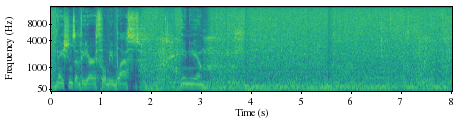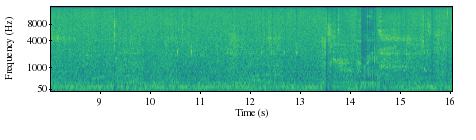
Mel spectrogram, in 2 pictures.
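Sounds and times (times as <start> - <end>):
low electrical hum: 0.0 - 16.0
steady loud hiss: 0.0 - 16.0.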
